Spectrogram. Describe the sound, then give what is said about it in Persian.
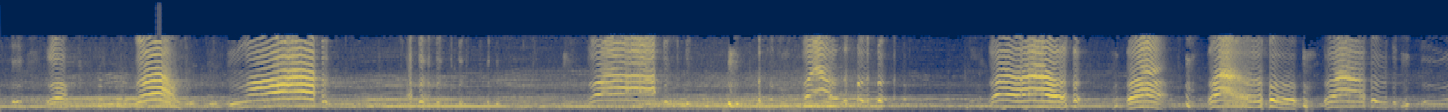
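A baby cries in repeated wailing bursts, loud and close, with short breaks between them and some fussy, babbling sounds mixed in across the whole stretch. “روزه امشب صدای همین بچه است.”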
